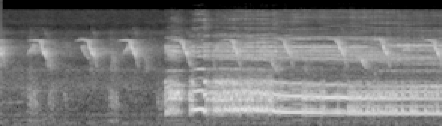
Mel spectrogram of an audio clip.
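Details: Pelung chicken crowing: a long, sustained, mellow crow begins after a few short chirps, held steady for nearly three seconds with slight wavering, other small birds chirping in the background.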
